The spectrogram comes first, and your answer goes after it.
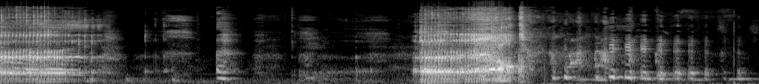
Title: Super burping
